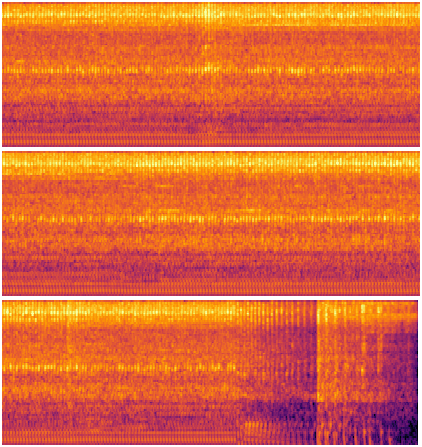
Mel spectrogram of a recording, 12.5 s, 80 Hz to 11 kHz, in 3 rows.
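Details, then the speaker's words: Landworks 20-ton log splitter engine splitting a dry 24–25 inch log; small engine drones with an even beat, pulling through the split without stumbling, then winds down; split easily, healthy normal running under load. "All right, that first log, split it nice and easy, no issues. The wood itself is pretty dry."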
